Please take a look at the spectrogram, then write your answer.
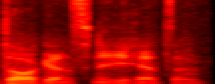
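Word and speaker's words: Dagens Nyheter: Darens Niha.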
